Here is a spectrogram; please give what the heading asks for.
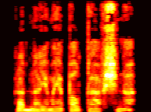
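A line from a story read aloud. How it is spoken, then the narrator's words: Sorcerer's whisper. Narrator (Russian): шептал колдун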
